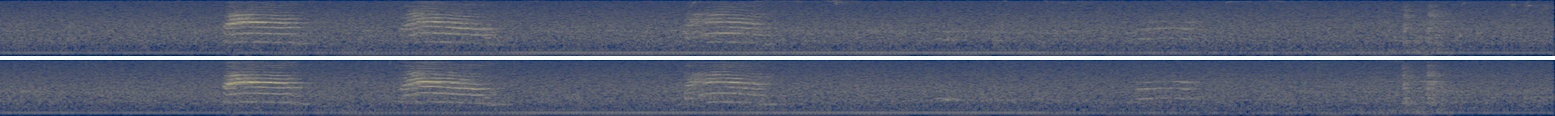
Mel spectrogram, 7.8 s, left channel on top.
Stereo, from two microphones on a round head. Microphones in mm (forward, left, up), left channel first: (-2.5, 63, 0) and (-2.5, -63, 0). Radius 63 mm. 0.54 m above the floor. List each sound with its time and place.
1.1 s a cat meowing: 65° right (ahead or behind), 1.3 m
